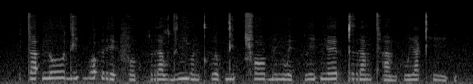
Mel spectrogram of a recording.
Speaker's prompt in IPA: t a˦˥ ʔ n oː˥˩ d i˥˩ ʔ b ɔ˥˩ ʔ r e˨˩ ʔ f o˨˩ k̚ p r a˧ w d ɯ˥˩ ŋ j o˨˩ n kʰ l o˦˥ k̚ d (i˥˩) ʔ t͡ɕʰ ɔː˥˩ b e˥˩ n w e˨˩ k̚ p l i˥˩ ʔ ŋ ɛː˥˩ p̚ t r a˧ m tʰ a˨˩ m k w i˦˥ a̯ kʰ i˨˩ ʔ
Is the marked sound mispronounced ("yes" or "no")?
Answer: no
